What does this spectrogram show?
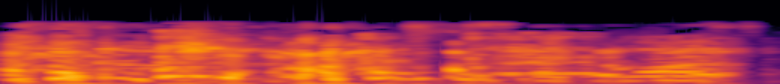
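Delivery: squeaky laugh through the words. Real, not acted. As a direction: laugh while you say it. Laughing through retold reaction.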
